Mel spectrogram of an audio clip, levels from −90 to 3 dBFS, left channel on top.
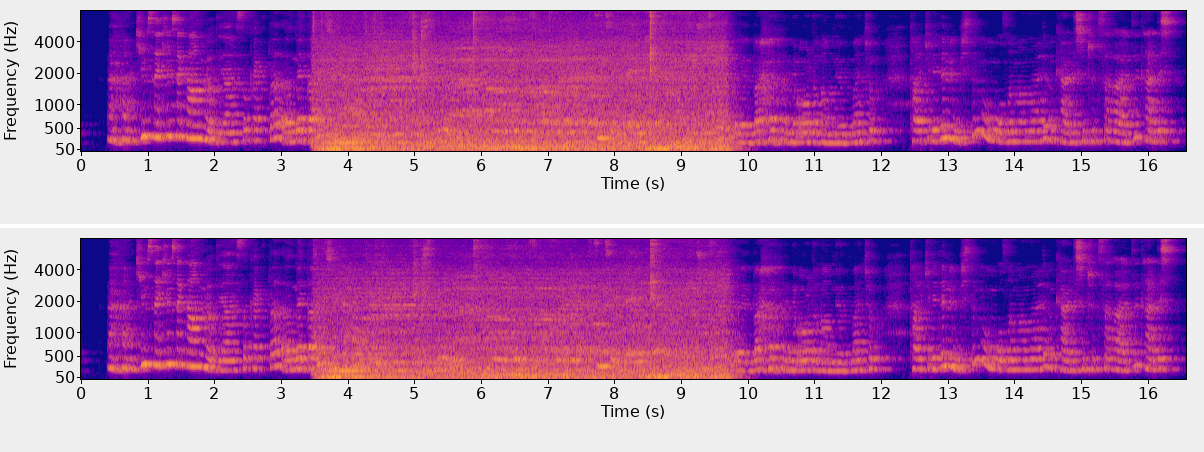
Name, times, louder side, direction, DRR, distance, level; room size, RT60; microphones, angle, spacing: voice 1, 0.4-16.3, equal, 5° right, -4 dB, 0.6 m, -32 dB
sound 1, 3.4-9.7, left 1 dB, 60° left, 0.5 m, -25 dB
3.4 x 2.3 x 3.7 m, 0.88 s
head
